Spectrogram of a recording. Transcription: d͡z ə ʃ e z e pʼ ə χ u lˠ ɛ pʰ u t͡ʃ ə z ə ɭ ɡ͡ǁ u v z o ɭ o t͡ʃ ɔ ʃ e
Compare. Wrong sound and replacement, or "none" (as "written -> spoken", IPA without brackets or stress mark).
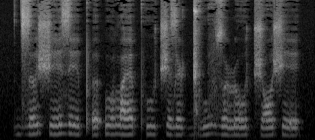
χ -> ʔ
